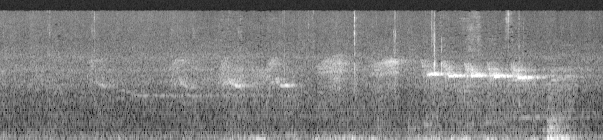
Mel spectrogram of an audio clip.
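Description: Small birds chirping in short, high calls from about two seconds in, over a run of low muffled thuds, the loudest of them near the end.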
